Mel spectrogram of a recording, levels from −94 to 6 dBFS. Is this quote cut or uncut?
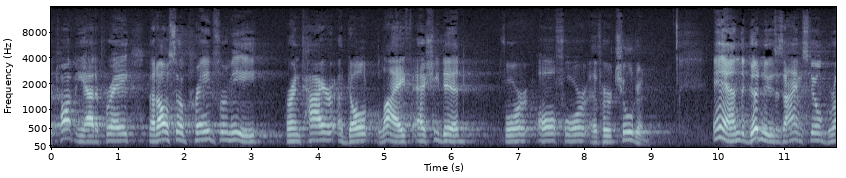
cut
